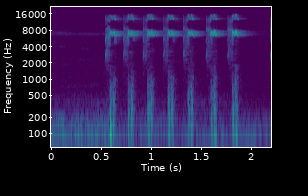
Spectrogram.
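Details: Seven evenly spaced, shrill high chirps, roughly five a second, from a male blue-crowned hanging parrot calling to a female.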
